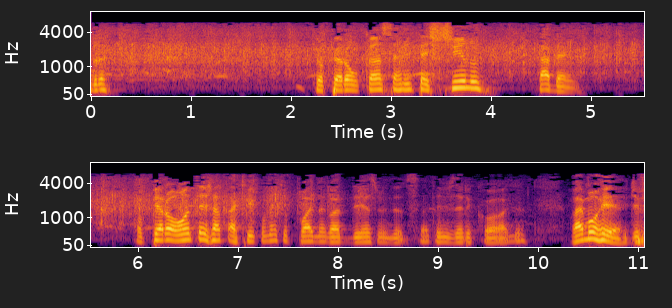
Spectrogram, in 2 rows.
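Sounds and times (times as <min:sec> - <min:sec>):
speech: 0:00.0 - 0:00.4, 0:02.1 - 0:05.0, 0:06.0 - 0:11.0
audience applause: 0:00.0 - 0:08.2.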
